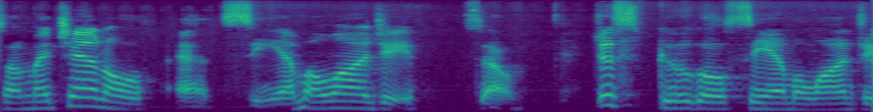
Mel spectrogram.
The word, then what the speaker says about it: Alongi: It is Sicilian. Everyone pronounces it Alongi. I hate that. It's not that. It's Alongi.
